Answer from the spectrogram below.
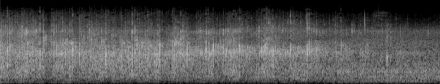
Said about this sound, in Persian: یه دستی برای گروه ورشیپتون بزنید لطفا.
